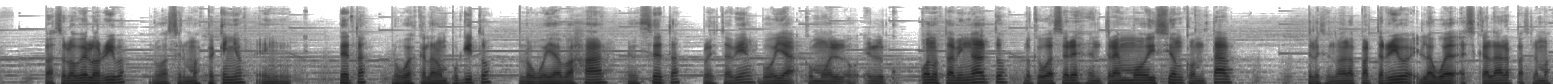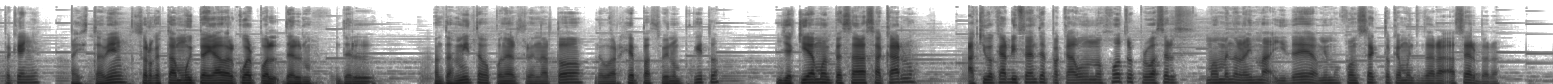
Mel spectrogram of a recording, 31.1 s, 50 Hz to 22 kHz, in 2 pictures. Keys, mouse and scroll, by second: 1.3 z, 1.7 click, 2.7 s, 3.7 z, 3.8 click, 4.5 s, 5.1 click, 6.1 g, 6.2 z, 7.1 click, 7.6 middle click, 12.2 Tab, 13.3 click, 15.1 s, 16.0 KP_1, 20.3 a, 21.7 g, 23.0 z, 24.2 click.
